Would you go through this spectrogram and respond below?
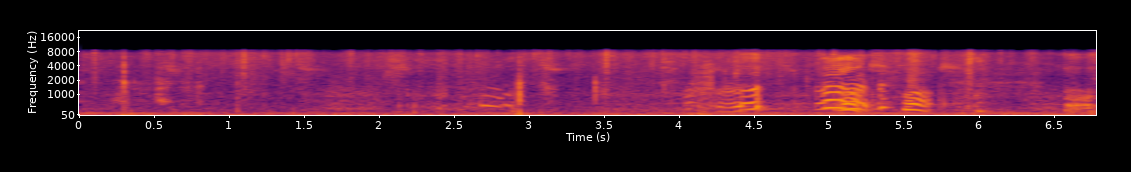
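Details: German Shorthaired Pointer puppies let out onto long grass for the first time on an afternoon of 12 June 2014, exploring and playing; brief high whimpering yelps with wavering harmonics cluster near the end, over grass rustling, handling noise and a human voice.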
